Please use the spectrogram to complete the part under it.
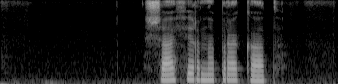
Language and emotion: Russian, neutral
